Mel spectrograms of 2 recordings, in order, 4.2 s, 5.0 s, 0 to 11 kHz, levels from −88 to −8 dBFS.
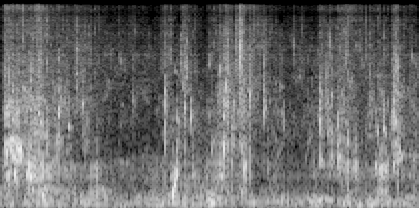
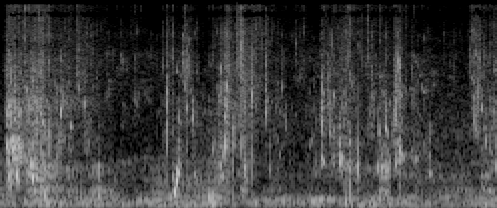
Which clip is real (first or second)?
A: second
